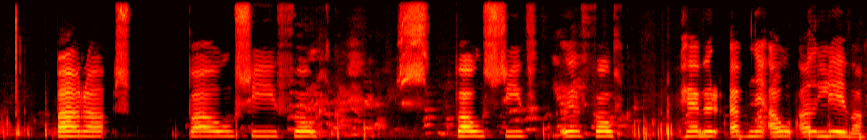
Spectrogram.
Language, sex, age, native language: Icelandic, male, 11, Icelandic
